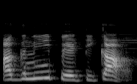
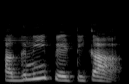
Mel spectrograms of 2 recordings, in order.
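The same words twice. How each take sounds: First: अग्निपेटिका said clearly and a bit louder, ag-ni-pe-ti-ka; model pronunciation. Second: Said in the usual way. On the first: Shown as a demonstration. Teacher presenting अग्निपेटिका to students, clear and firm. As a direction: announce अग्निपेटिका for the class to repeat. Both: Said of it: "उच्चारण करते रहना".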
